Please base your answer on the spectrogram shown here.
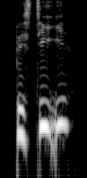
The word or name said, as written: bestige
